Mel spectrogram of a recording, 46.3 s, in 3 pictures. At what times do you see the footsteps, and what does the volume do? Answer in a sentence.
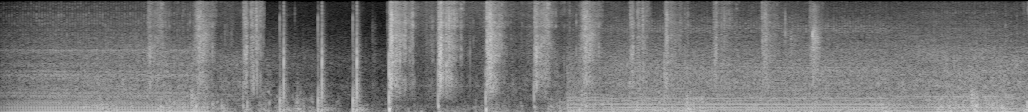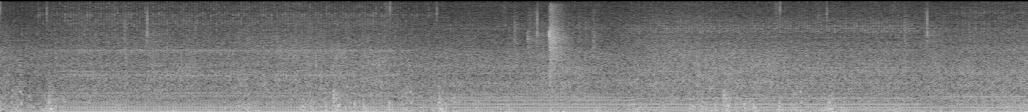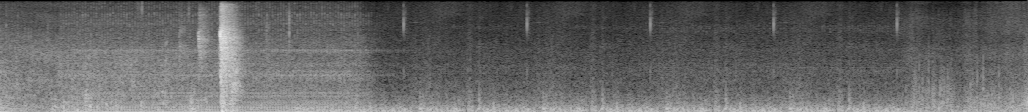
The footsteps can be heard from 2.2 to 12.3 s, getting louder then quieter.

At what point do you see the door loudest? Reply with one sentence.
The volume of the door peaks at 34 seconds.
